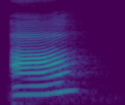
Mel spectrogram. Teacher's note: the second tone starts with a middle pitch then Rises quickly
